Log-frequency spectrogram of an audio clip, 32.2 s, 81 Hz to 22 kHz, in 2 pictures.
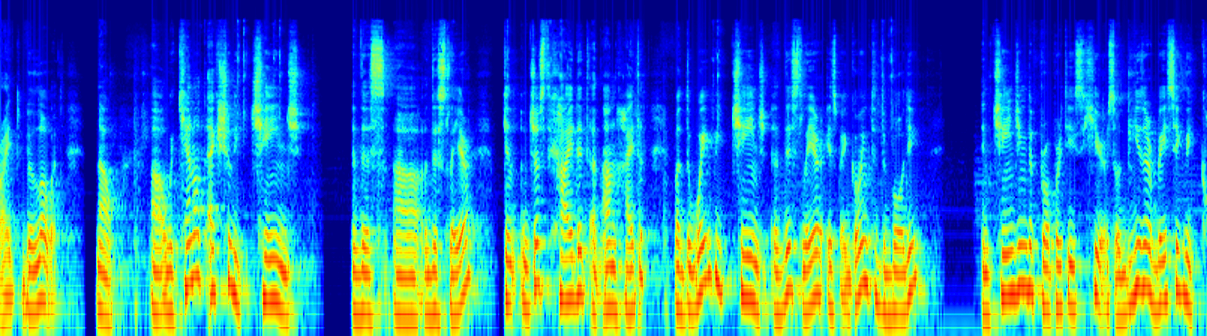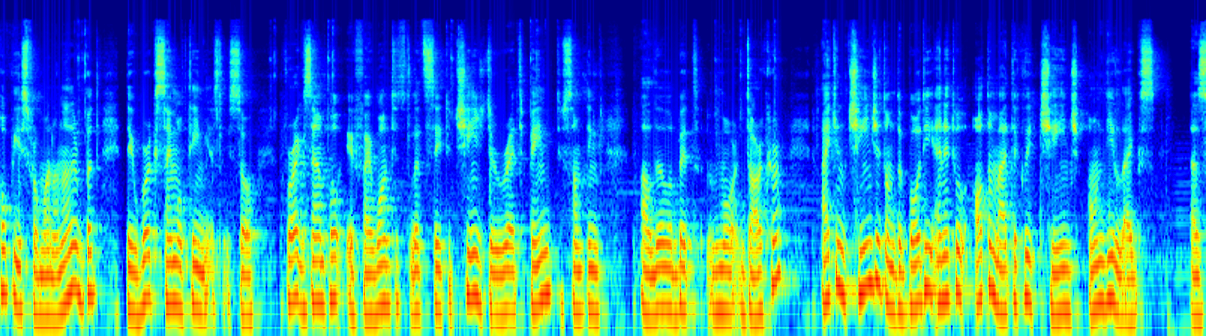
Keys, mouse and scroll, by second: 3.2 click, 3.7 click, 6.7 click, 7.3 click, 9.5 click, 11.8 click, 17.2 click, 19.7 click, 20.5 click, 20.9-21.3 scroll down 1, 22.1 click, 23.2 click, 25.6 click, 26.4 click.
